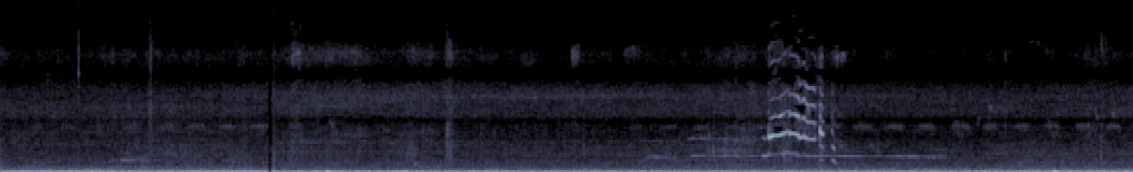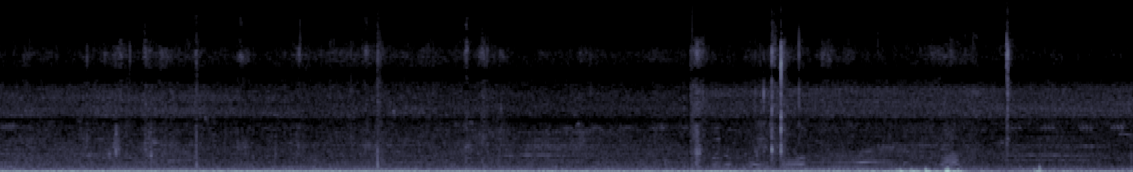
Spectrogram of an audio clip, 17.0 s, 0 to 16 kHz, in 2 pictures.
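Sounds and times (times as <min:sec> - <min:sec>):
baby monkey squealing: 0:05.7 - 0:06.5.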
